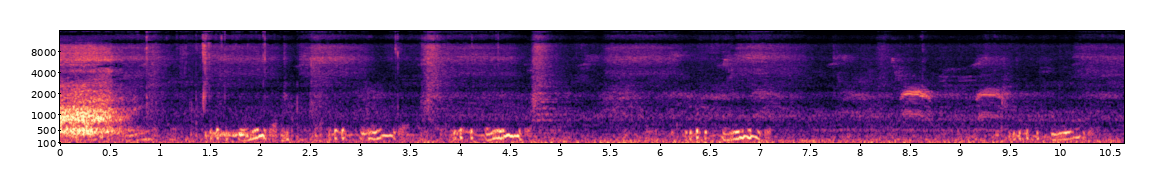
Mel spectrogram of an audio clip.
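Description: Domestic pigeons coo in soft, low, repeated phrases, faint and somewhat distant. Other bird calls and light background noise sit around them, and no one speaks.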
